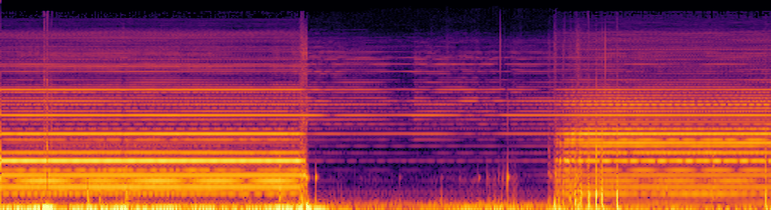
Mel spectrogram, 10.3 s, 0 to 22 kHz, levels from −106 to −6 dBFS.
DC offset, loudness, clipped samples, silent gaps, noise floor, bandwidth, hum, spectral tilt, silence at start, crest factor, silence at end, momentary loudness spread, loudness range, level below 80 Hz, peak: under 0.1%; -16 LUFS; under 0.1%; none; -38 dBFS; 9.4 kHz; 60 Hz at -45 dBFS; -5.5 dB/octave; 0 s; 14 dB; 0 s; 22 LU; 15 LU; -26 dBFS; 0 dBFS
